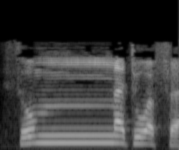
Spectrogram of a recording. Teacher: ميم مشددة تغن مقدار حركتين. ثم لاحظوا إطباق الشفتين ولاحظوا الغنة من الخيشوم.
